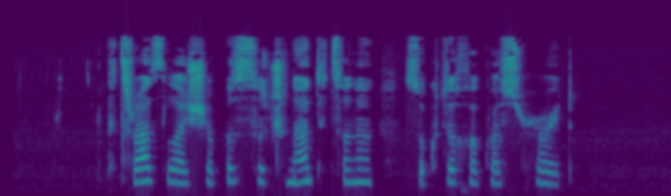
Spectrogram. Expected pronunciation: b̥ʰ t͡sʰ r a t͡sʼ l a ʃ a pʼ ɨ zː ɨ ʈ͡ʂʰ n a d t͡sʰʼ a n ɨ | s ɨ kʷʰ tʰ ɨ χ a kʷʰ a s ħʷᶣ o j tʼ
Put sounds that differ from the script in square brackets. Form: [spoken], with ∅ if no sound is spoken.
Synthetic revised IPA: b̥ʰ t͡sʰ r a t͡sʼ l a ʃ a pʼ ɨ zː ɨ ʈ͡ʂʰ n a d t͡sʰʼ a n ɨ | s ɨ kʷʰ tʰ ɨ χ a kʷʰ a s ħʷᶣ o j tʼ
